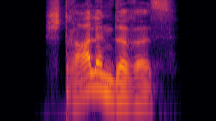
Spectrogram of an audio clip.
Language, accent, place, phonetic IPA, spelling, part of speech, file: German, Germany, Berlin, [ˈʃtʁaːləndəʁəs], strahlenderes, adjective, De-strahlenderes.ogg
- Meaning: strong/mixed nominative/accusative neuter singular comparative degree of strahlend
